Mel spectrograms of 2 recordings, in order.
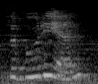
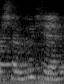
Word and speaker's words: Thieboudienne: and we are cooking a dish called sabudian or shibujin we found uh several different pronunciations when we were looking it up so we wanted to make sure we brought in both um is the french pronunciation and the booty is is the senegalese pronunciation so let's get started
